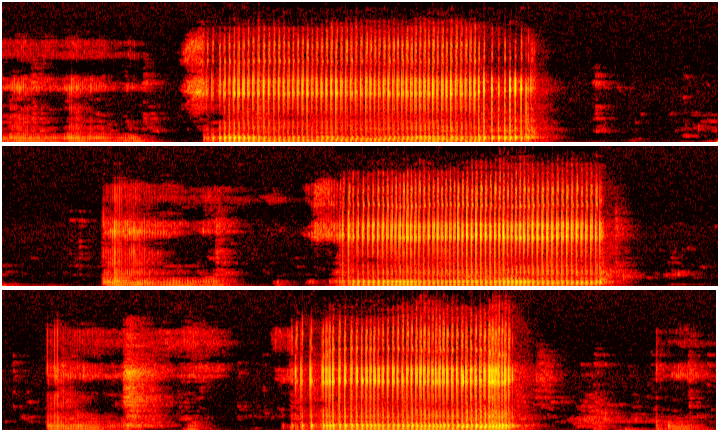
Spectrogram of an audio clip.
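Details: Dog snoring loudly indoors: long rasping breaths of about one and a half seconds, returning every three to four seconds with quiet pauses between them.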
